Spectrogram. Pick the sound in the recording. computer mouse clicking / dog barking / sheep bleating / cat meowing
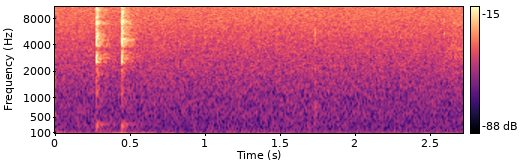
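computer mouse clicking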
